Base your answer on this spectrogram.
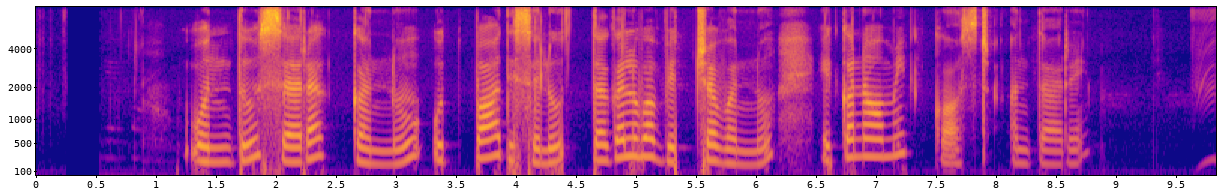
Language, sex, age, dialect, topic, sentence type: Kannada, female, 18-24, Mysore Kannada, banking, statement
